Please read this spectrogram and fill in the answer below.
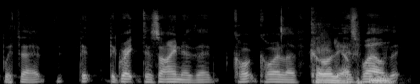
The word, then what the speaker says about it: Korolev: She kept calling him Korolev. He's spelled K-O-R-O-L-E-V, but K-O-R-L-Y-O-V is the way I see it in my brain. That's how I pronounce him.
